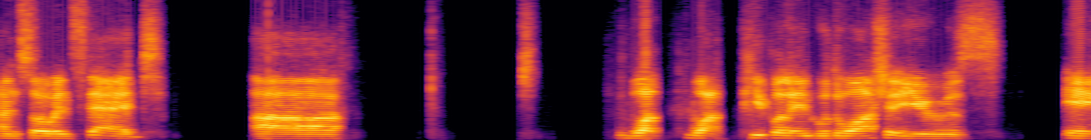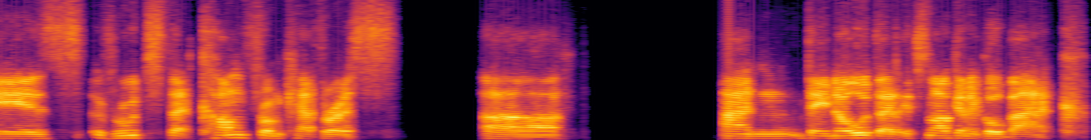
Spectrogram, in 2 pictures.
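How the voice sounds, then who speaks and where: Slow-paced man with a sharp, bright voice. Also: mid-range voice, fairly even intonation, low-quality recording. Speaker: player in a tabletop role-playing game. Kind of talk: casual improvised worldbuilding chat.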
